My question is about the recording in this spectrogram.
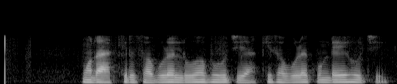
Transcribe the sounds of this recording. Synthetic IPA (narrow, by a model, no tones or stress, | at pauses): moɾeakʰiɾusɔbuɭeluɔbʱowt͡ʃʰiakʰis̬ɔbuɭekuɳɖejɦowt͡ʃʰḭ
